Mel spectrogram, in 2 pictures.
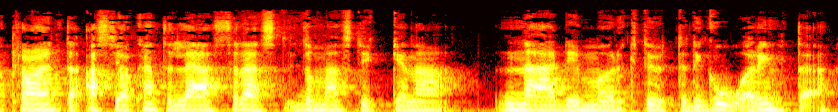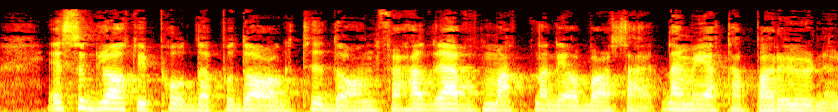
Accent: Gothenburg, Västra Götaland County, Sweden; Hej, jag är från Göteborg förresten.

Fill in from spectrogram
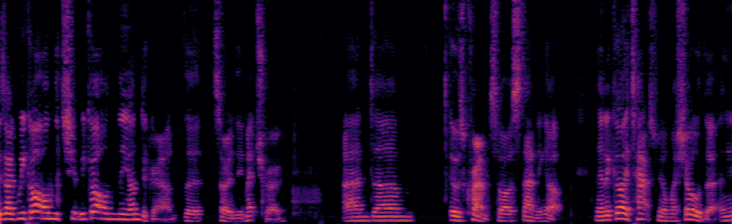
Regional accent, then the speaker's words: United Kingdom; We are Brits, and we have podcasts, so we are Brit Pod Scene.

